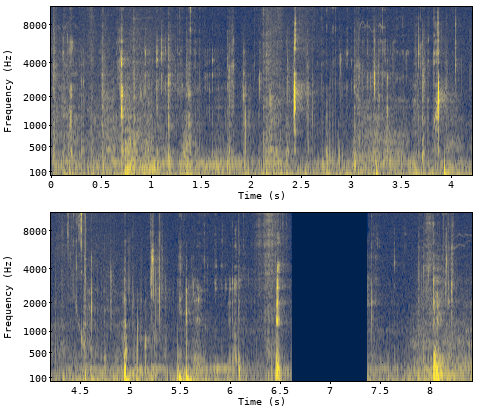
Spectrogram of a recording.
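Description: Faint chewing and mouth sounds of someone eating soft cake, with scattered small clicks. The sound drops out to dead silence for under a second about two-thirds of the way through, and near the end a metal fork scrapes into cake on a ceramic plate.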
